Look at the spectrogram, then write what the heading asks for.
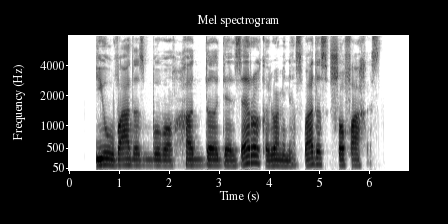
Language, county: Lithuanian, Kaunas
